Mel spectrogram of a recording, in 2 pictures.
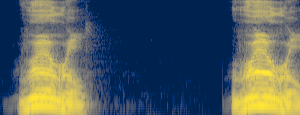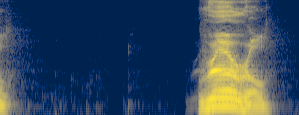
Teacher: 2 syllables, stress falls on the first.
